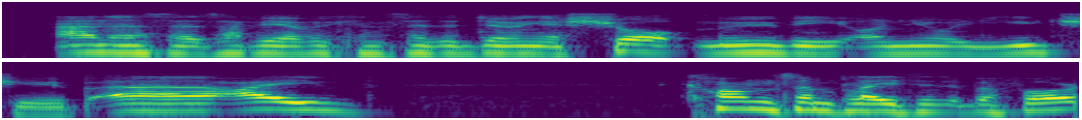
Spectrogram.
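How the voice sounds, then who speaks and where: A man with an East of England accent at a very fast pace. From England, Peterborough. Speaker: YouTuber live streamer. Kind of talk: live stream Q&A. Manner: hesitant, many fillers.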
